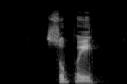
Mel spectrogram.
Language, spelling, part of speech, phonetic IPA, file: Russian, супы, noun, [sʊˈpɨ], Ru-супы.ogg
- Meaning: nominative/accusative plural of суп (sup)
